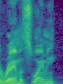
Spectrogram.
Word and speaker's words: Ramaswamy: or the uh vivec uh how do you pronounce his last name Tim Rama Swami ramaswamy Rama Swami yeah I'm really bad about pronouncing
